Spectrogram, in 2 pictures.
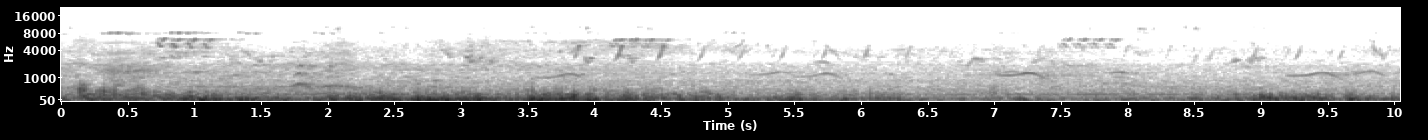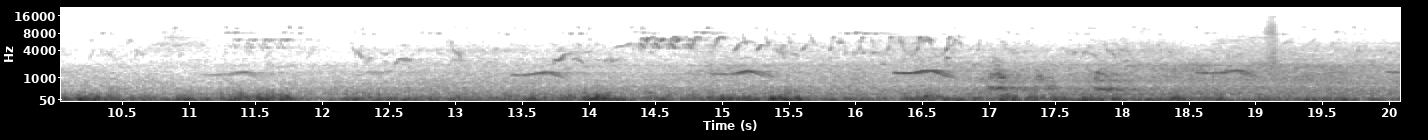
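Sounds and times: wind buffeting microphone: 0.0s - 20.0s
small birds twittering: 0.1s - 20.0s.

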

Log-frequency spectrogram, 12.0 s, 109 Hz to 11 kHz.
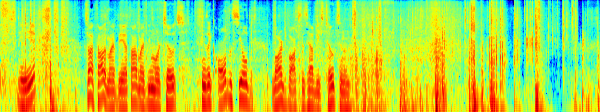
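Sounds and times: plastic tote scraping cardboard: 0.0s - 10.0s
plastic packing crinkling: 7.0s - 11.8s.

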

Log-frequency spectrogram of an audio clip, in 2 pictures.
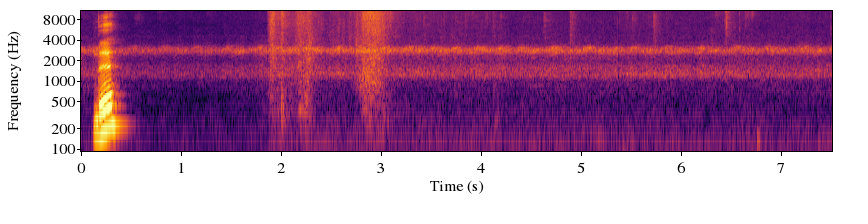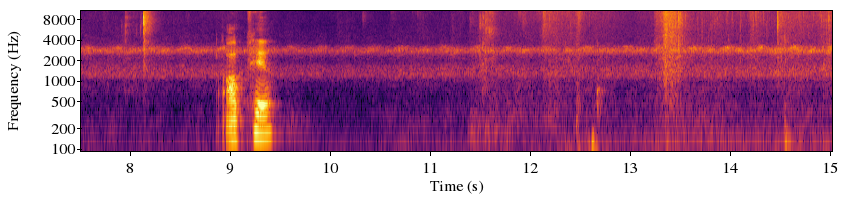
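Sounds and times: frogs calling: 0.0s - 15.0s
rustles: 1.8s - 3.5s, 11.3s - 15.0s.

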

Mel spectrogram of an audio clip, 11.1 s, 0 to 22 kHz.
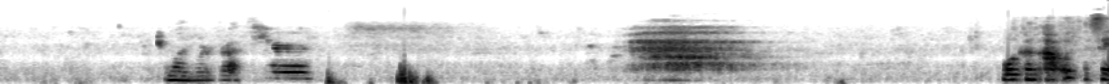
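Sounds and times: woman breathing: 3.3s - 4.6s, 6.2s - 8.1s.

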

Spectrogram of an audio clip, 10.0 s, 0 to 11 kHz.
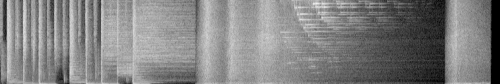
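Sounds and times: whoosh sound effect: 3.9s - 7.0s.

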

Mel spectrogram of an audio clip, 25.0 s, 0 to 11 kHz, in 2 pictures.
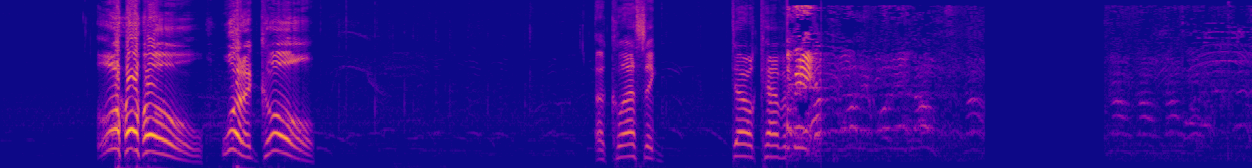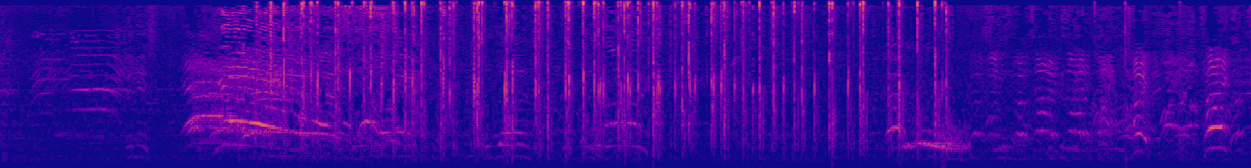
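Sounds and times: spectators shouting and cheering: 1.0s - 3.1s, 14.3s - 16.3s
rapid clapping: 15.0s - 22.2s.

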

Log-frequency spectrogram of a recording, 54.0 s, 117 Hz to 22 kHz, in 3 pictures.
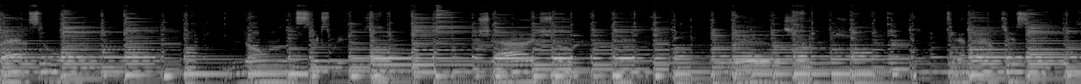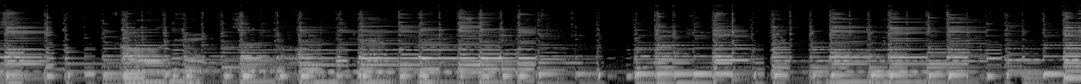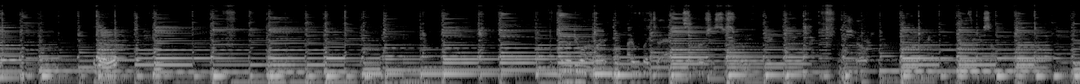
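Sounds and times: guitar picked and strummed: 0.0s - 54.0s.

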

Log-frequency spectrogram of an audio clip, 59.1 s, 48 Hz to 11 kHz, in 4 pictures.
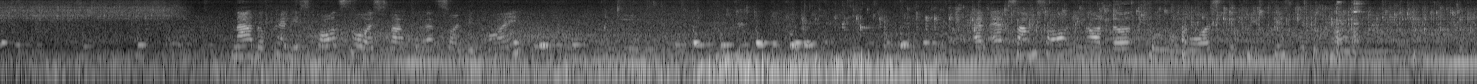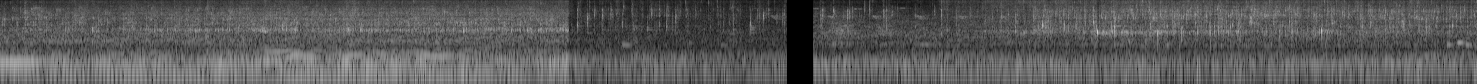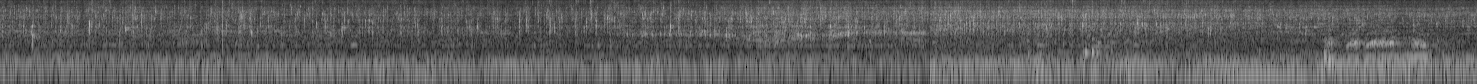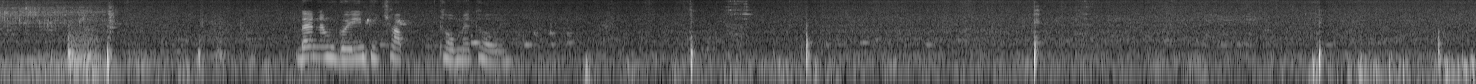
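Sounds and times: fish sizzling in hot oil: 0.0s - 1.8s, 8.3s - 45.1s.

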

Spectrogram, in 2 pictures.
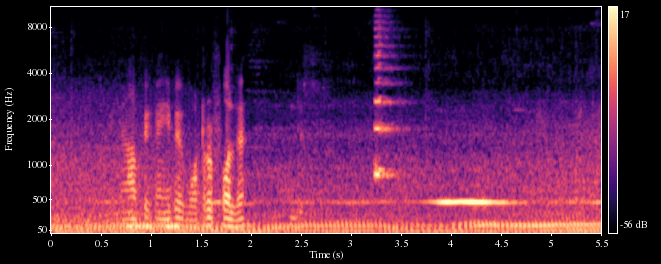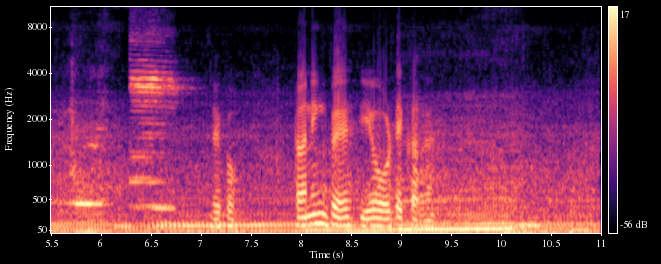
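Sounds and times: vehicle horns: 2.5s - 7.1s.

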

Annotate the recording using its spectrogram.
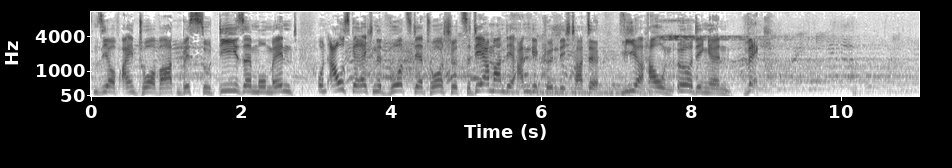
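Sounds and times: low stadium background noise: 0.0s - 11.0s.

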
